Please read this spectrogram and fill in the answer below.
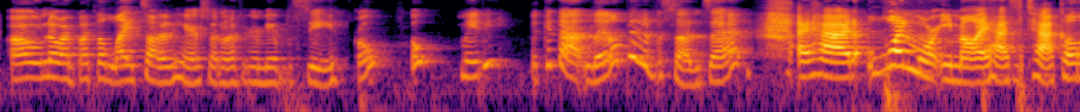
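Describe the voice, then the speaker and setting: Over noticeable background noise, a woman talks very fast in an animated tone with big swings in loudness. Her pitch is fairly high, with ordinary pitch variation. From Canada. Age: 20s. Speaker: lifestyle vlogger. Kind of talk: casual vlog.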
